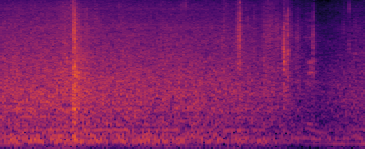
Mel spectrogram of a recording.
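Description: Loose peat-and-perlite potting mix rustling and scraping as it is filled and leveled off across a plastic seeding tray, with a light knock about half a second in, over a steady low hum. The rustling fades out near the end.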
